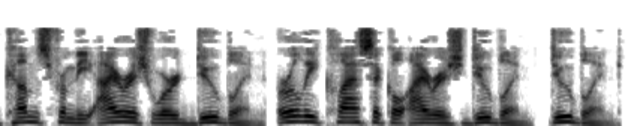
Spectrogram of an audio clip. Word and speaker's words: Dubhlinn: As of 2018, Dublin was listed by the Globalization and World Cities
